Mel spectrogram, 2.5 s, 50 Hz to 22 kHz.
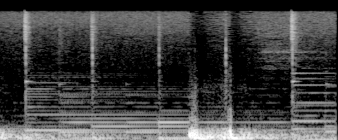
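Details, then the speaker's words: A few dull low thumps through a stethoscope over a hum, as nurses demonstrate manual blood pressure measurement, with the cuff inflated to 160 and slowly released: Korotkoff sounds marking systolic and diastolic pressure. "y cuando se comienza a escuchar va a ser nuestra primera fila que sería las historia después la diastólica y es cuando se va a dejar de escuchar"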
